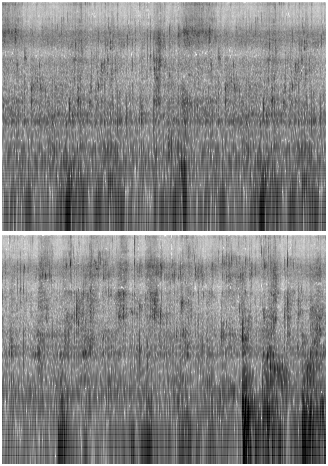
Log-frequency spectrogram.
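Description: Wooden spatula stirring a thick, sticky dates pickle in a pan as it cooks down nearly to readiness: faint wet stirring and scraping, with a couple of louder knocks near the end.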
